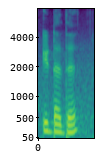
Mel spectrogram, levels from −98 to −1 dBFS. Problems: constant background noise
